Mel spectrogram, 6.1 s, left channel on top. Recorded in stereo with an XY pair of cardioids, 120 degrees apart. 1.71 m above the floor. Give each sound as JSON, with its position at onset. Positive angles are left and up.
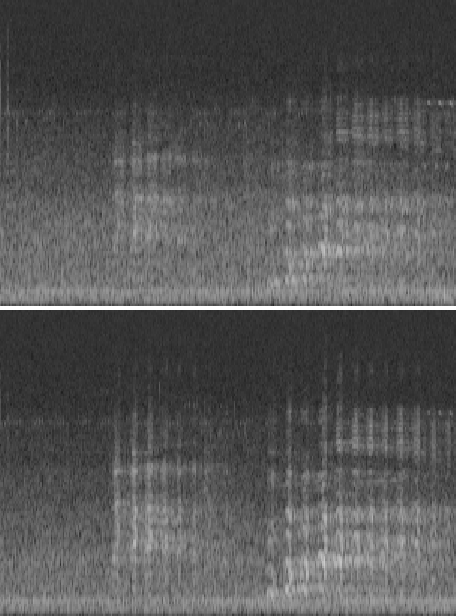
{"t": 1.5, "sound": "laughter", "azimuth_deg": -40, "distance_m": 6.5}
